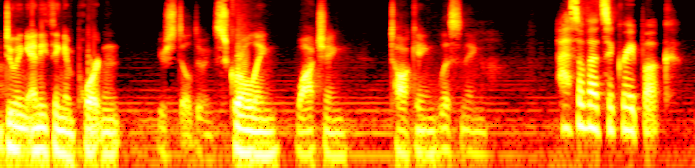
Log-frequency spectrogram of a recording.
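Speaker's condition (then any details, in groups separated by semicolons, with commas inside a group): No condition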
